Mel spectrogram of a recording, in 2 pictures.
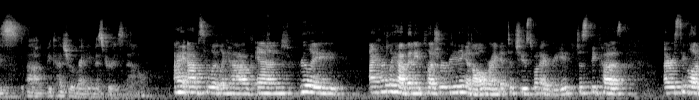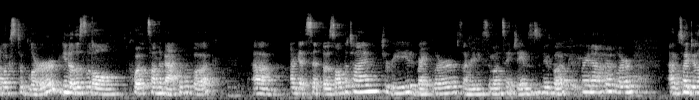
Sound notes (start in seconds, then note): none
